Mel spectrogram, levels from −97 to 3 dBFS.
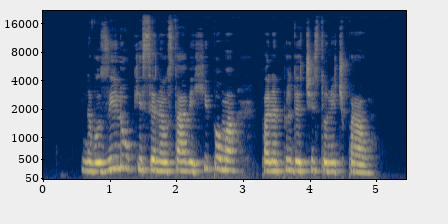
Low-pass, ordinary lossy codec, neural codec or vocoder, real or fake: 19.8 kHz; none; none; real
